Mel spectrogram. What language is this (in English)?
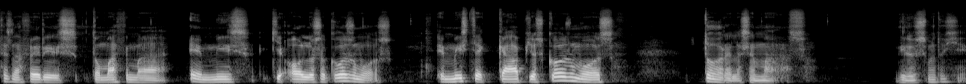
Greek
